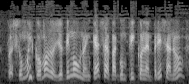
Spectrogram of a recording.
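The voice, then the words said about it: Murcian Spanish accent. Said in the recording (Spanish): “¿tienes acento de Murcia?”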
